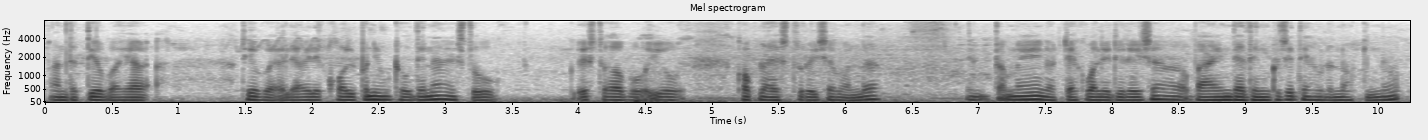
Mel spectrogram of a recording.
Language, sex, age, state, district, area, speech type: Nepali, male, 30-45, West Bengal, Jalpaiguri, rural, spontaneous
